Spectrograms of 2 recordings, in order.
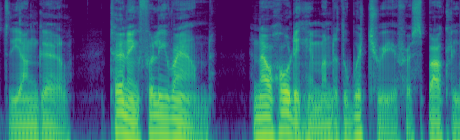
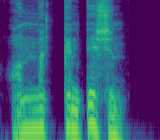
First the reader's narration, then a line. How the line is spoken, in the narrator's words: he stammered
